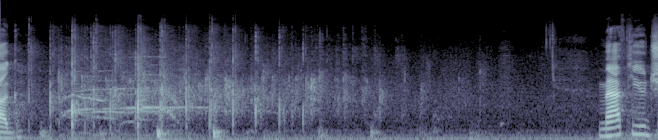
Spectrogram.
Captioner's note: crowd clapping; crowd cheering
